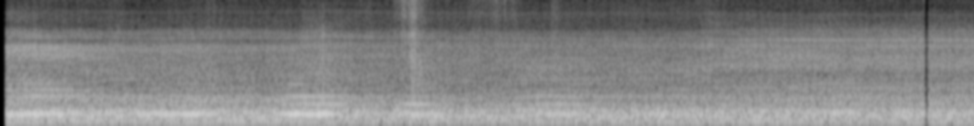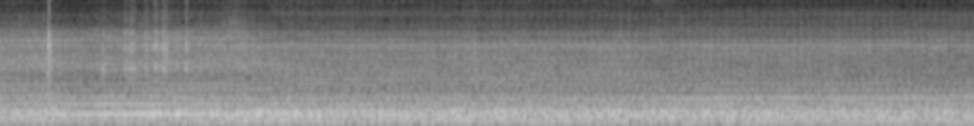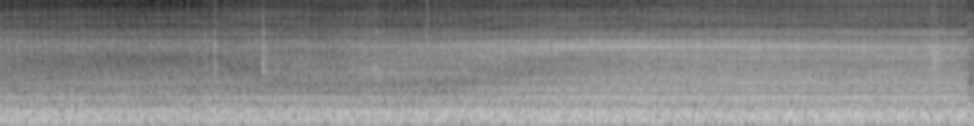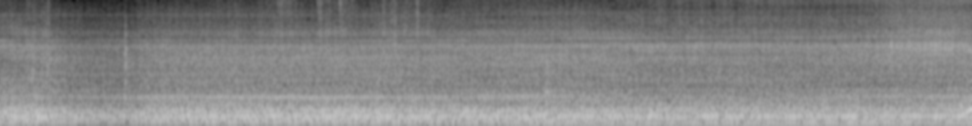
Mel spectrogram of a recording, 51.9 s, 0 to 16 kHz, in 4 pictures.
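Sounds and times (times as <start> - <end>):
diesel engine running: 0.0 - 51.9.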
